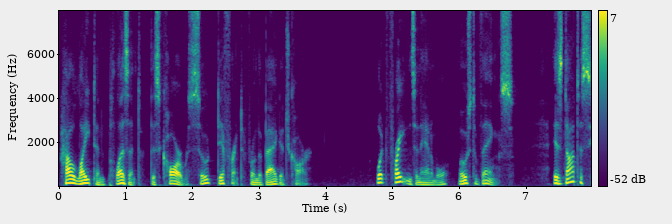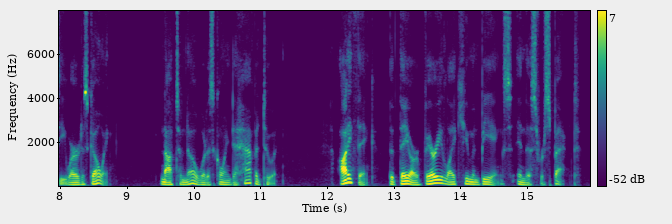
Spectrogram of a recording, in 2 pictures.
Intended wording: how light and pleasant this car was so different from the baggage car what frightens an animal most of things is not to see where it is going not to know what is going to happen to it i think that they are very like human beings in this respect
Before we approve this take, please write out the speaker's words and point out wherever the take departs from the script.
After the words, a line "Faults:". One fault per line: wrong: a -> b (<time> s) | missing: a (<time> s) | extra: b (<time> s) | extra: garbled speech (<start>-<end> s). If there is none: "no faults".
how light and pleasant this car was so different from the baggage car what frightens an animal most of things is not to see where it is going not to know what is going to happen to it i think that they are very like human beings in this respect
Faults:
no faults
